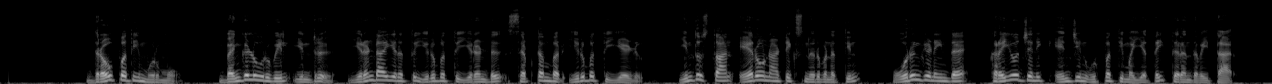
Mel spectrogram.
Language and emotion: Tamil, neutral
